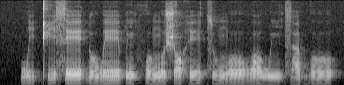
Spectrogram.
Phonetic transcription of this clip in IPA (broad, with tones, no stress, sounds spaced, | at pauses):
w i˨ kʼ i˦ s eː˦ ɗ o˨ w eː˦ p ĩ˨ f o˨ ŋ o˦ ʃ ɔ˦ h eː˨ t͡s u˨ ŋ oː˦ β ɔ˦˨ w ĩ˨ t͡s a˨ b o˦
